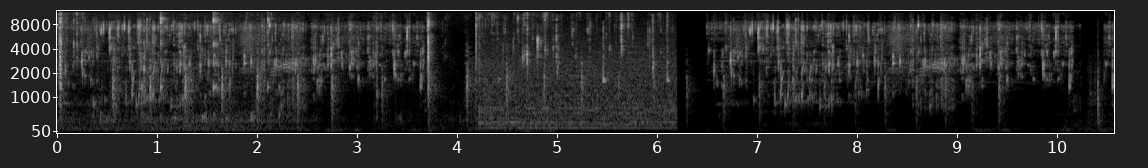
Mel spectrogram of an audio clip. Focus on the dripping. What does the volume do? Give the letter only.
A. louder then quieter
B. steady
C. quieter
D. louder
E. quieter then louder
B.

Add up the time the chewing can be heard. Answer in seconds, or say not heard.
5 s.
